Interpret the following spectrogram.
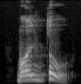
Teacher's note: બોલતું તરીકે તમે બોલો ત્યારે તમારે ત ની ઉપર વજન આપવો પડતો નથી અને વજન નથી આપવો પડતો એટલા માટે આપણે આને લઘુ જ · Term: મંદ ઉચ્ચાર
